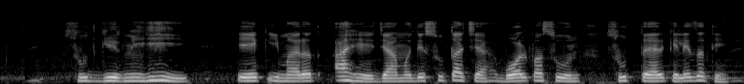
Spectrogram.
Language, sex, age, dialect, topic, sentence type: Marathi, male, 18-24, Varhadi, agriculture, statement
